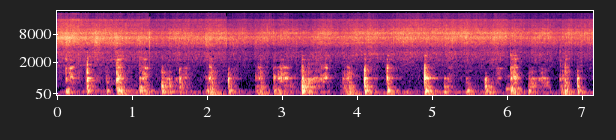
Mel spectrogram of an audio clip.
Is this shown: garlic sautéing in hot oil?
yes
